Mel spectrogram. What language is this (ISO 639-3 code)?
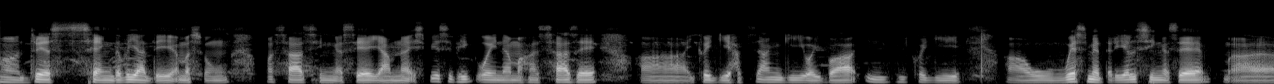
mni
